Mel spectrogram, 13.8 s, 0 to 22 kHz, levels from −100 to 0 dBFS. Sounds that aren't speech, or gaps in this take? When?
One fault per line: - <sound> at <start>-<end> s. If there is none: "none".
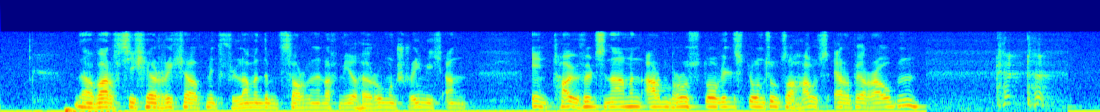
- cough at 12.4-13.2 s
